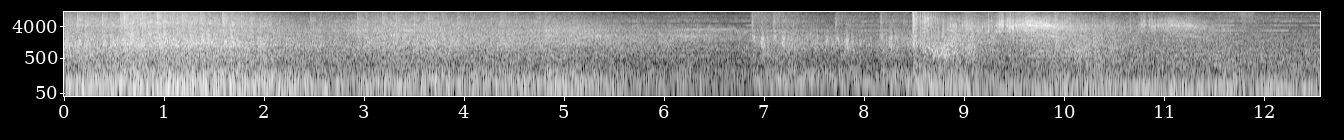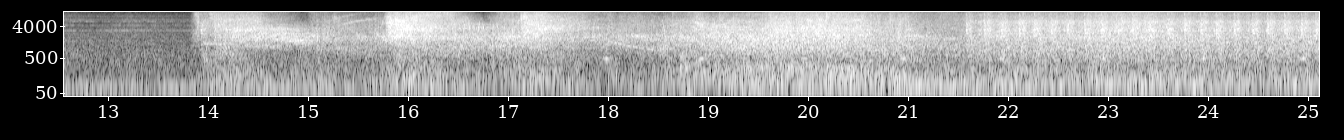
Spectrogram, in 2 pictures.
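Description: Thrusters roar steadily as a large robot moves.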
